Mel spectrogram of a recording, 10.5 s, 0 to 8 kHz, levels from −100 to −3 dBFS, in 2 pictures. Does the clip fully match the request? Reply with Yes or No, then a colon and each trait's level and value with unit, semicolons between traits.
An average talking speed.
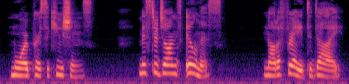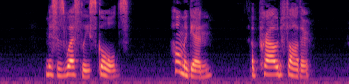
No: slow, 95 wpm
